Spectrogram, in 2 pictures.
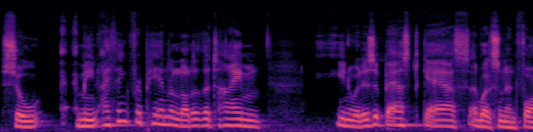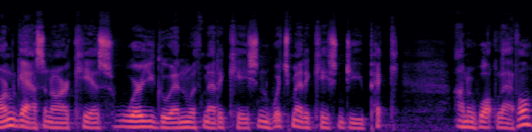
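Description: Lively in intonation, a man with a dark, mellow tone and fairly high pitch speaks at a fairly quick pace. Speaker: professor of geriatric medicine. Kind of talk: interview. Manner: halting.

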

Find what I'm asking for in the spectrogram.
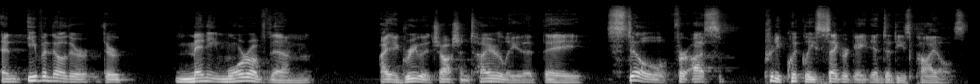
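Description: Heard in a very clean recording with a silent background, an ordinary speaking voice moves at a moderate pace with lively intonation. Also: man, medium pitch for a man. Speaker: podcast host and co-founder. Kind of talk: casual interview conversation.

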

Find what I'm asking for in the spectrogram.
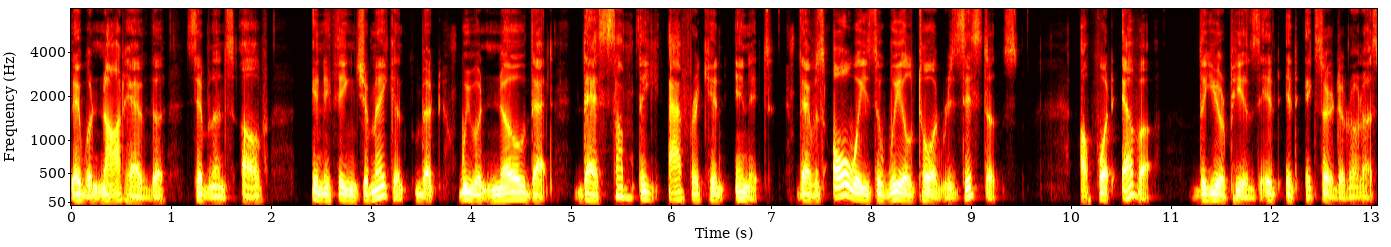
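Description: This man has a very deep, low voice with vocal fry and a dark, mellow tone. He speaks with an American accent and lively intonation. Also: moderate pace, dry, close sound with no echo, very clean recording, silent background. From US South. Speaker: literary editor and academic. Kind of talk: casual chat.

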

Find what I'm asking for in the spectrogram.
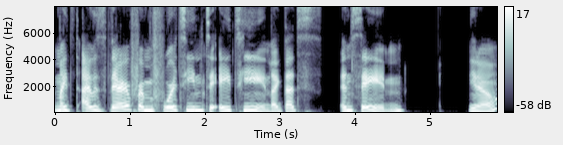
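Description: A woman's fairly high voice at a very slow pace, with very even loudness and ordinary pitch variation, in a very clean, dry, close recording with no echo and a silent background. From Egypt, raised partly in New Zealand and Saudi Arabia. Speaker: fashion designer. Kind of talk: casual interview. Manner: casual, laughs often.

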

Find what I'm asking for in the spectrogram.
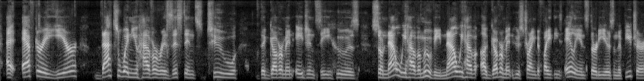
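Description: Speech moves at a fairly slow speed. The pitch shifts in an ordinary way. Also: man, fairly high pitch for a man. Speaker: podcast co-host. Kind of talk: casual chat. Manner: animated.

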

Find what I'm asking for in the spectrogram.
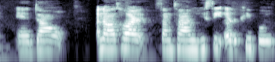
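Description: With a Southern US accent, a woman speaks at a moderate pace in a fairly high pitch, her intonation fairly even. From Mississippi. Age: 20s. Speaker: makeup artist. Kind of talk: interview.

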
